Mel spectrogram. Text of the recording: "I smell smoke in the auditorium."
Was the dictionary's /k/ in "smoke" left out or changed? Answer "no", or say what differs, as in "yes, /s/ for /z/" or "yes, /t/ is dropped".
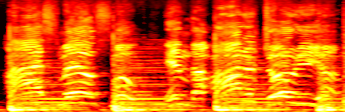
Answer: no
